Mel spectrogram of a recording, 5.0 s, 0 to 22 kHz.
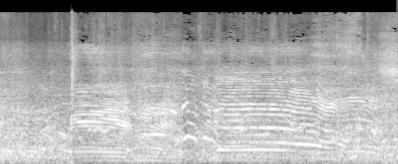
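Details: Sahiwal bull calves at a Bangladeshi cattle market serving Dhaka buyers, 20 February 2025; drawn-out lowing moos with stacked harmonics overlap through the clip amid haggling voices and steady crowd noise.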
